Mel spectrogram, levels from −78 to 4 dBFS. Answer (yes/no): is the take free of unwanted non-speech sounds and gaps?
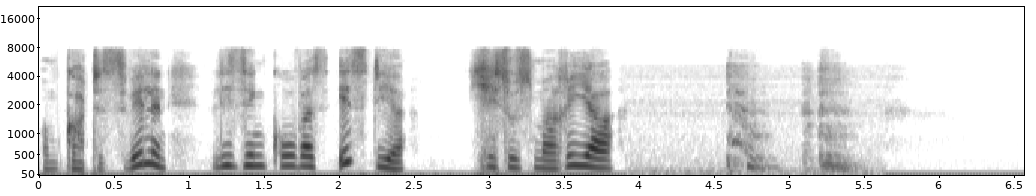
no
